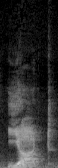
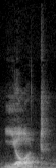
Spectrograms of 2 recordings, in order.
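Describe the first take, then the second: First: Yacht said yaht; American pronunciation. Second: Yacht said yot with rounded o; British pronunciation. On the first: Teacher showing American English yacht, open yaht. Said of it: "In American English". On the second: Teacher showing British English yacht, rounded yot. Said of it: "In British English". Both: Shown as a demonstration.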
